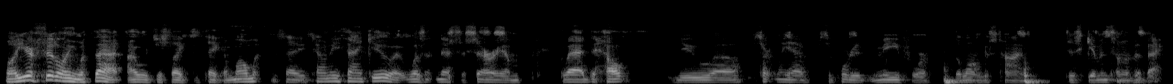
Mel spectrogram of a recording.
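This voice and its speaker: A man with a low, husky voice speaks in a measured, gracious way as a guest on a livestream call. His audio sounds muffled and distant. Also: a little mellow. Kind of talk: casual chat.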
